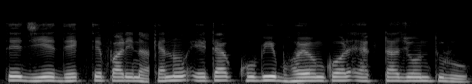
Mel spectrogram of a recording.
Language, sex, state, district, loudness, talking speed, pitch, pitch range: Bengali, male, West Bengal, Kolkata, -25 LUFS, 150 wpm, 170 Hz, 165-180 Hz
